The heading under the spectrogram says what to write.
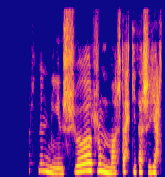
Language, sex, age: Icelandic, female, 13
